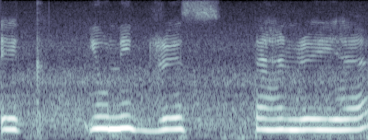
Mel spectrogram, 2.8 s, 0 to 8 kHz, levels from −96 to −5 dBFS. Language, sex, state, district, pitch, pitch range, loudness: Hindi, female, Uttar Pradesh, Muzaffarnagar, 235 Hz, 230-245 Hz, -12 LUFS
